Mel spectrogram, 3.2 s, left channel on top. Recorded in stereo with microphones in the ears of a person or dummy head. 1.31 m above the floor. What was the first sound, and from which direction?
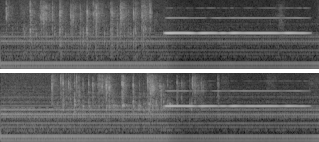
A machine running, 20° right (ahead or behind).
